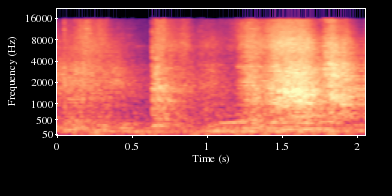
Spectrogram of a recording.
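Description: A hand tool rasping across a plastered ceiling during surface preparation for painting, in two strokes about a second apart.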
